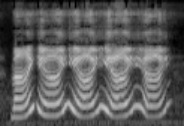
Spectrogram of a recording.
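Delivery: put-on very slow, swooping, wailing crying-baby sound. Demonstrating a voice exercise phrase, like a crying baby. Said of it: "should sound like a baby is crying".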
